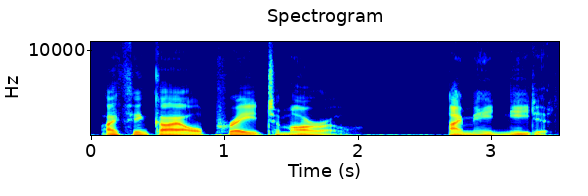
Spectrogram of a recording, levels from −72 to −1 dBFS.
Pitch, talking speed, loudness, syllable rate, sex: 90 Hz, 170 wpm, -22 LUFS, 4.1 syllables/s, male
